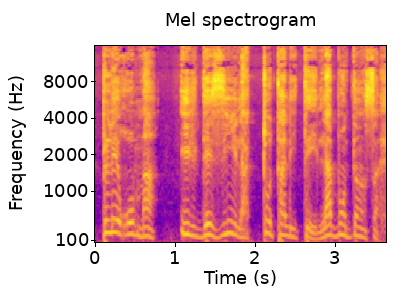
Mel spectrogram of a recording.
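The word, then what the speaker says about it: πλήρωμα: En grec, le mot plénitude se prononce pléroma.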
